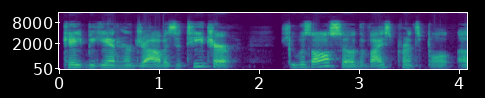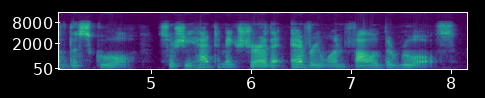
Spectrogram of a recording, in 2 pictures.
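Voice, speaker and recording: A man reading a children's picture book aloud in measured phrases that drop softly at the ends of sentences. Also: mid-range voice, very animated, muffled recording. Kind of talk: read-aloud storybook narration.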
